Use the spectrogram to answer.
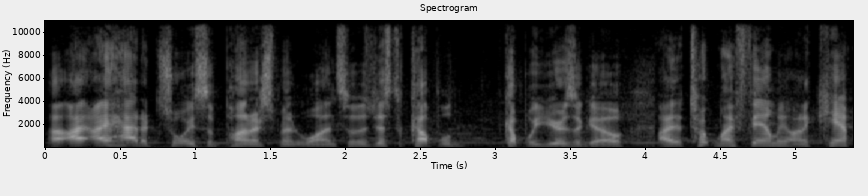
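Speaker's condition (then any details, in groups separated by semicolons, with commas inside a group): No condition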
